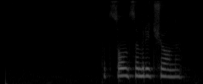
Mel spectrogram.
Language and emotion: Russian, neutral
